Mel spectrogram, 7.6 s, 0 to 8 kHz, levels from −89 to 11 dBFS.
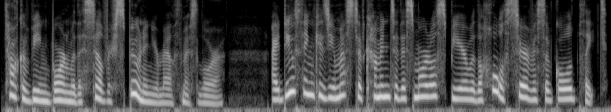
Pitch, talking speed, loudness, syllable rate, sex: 240 Hz, 250 wpm, -15 LUFS, 5.8 syllables/s, female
